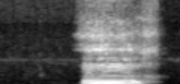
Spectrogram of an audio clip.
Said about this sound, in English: I just yawned. It just overtook me anyway.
